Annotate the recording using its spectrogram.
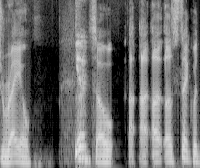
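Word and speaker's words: Reo: He said it's not Rio, as in the Duran Duran song. It's Rayo.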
